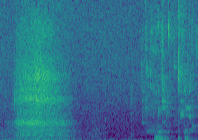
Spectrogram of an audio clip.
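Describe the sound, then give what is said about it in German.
Water pours into a glass in a short rushing burst, followed by a few small splashes and drips, with no talking. “Schütt ruhig ein.”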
